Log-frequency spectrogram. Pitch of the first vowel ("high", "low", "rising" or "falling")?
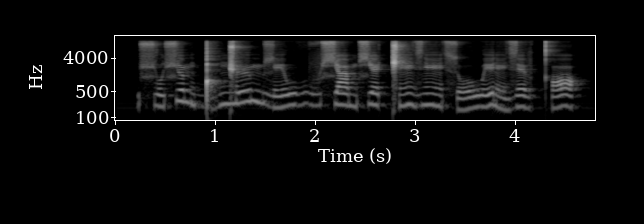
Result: low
